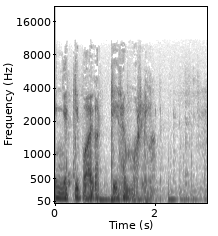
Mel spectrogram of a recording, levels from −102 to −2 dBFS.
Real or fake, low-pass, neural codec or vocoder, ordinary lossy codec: real; 14.4 kHz; none; MP3, 48 kbps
